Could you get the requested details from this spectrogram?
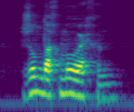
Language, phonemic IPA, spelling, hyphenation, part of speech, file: Dutch, /ˌzɔn.dɑxˈmɔr.ɣə(n)/, zondagmorgen, zon‧dag‧mor‧gen, noun, Nl-zondagmorgen.ogg
- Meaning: Sunday morning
